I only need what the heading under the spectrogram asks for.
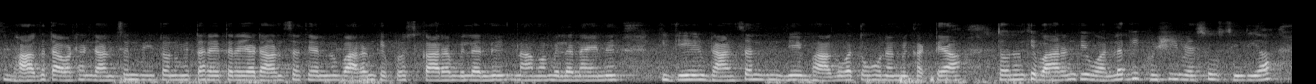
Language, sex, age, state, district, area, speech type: Sindhi, female, 30-45, Madhya Pradesh, Katni, urban, spontaneous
